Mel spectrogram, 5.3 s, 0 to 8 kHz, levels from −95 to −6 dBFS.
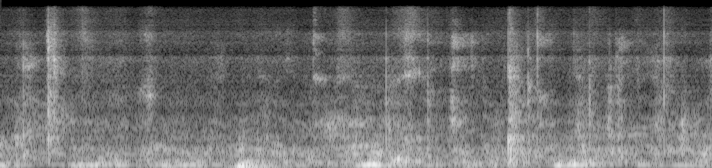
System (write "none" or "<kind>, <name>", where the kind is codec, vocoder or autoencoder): codec, SNAC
